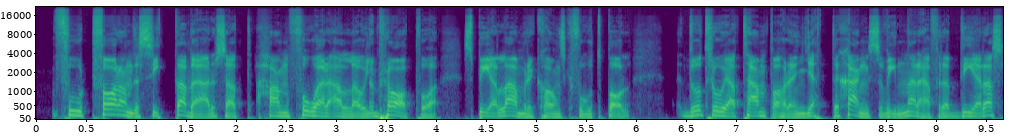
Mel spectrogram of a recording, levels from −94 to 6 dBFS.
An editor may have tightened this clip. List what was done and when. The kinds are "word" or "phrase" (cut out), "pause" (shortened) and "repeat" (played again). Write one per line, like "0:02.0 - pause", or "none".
0:03.3 - phrase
